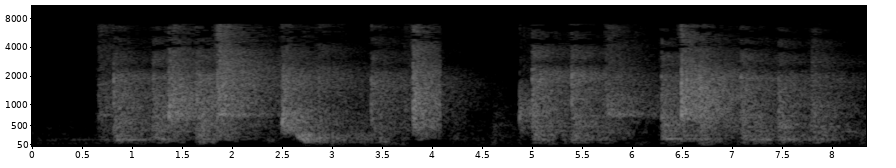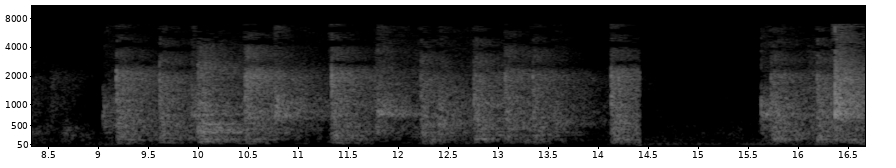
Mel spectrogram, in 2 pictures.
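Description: Table tennis rallies: the ball clicks back and forth between the paddles and the table in quick strokes that ring on in a bare, echoing room. Several rallies follow each other with short pauses between them, the longest a little before the end.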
